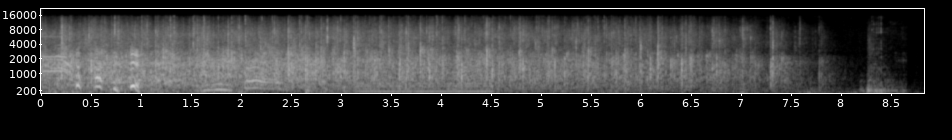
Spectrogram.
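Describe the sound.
An audience claps steadily in a dense, sustained wash of applause that tapers off near the end, with a few scattered claps and murmuring voices as it dies down.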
